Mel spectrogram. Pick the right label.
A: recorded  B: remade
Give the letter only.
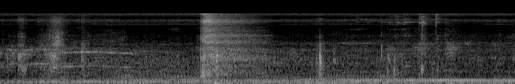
A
